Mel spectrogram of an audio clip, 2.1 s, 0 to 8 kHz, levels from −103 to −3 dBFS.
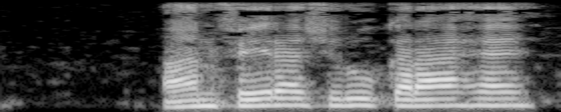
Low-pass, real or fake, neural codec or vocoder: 7.2 kHz; real; none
